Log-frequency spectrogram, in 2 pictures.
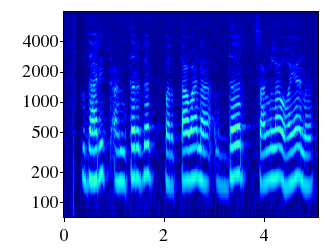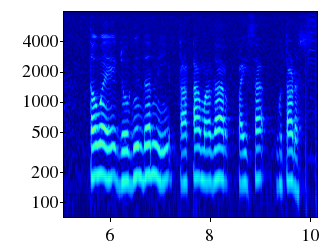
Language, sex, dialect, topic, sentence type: Marathi, male, Northern Konkan, banking, statement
